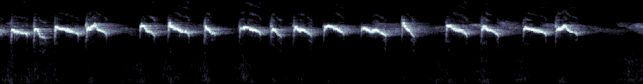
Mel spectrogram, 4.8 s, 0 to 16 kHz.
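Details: White-eye in a cage giving open song on 18 May 2022, after completed deworming. The phrase is a steady, nearly unbroken run of clear high chirps, each dropping in pitch, repeated in quick rhythmic groups against silence.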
